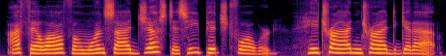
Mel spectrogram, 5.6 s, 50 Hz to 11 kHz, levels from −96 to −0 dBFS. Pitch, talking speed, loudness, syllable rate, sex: 225 Hz, 195 wpm, -18 LUFS, 4.2 syllables/s, female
